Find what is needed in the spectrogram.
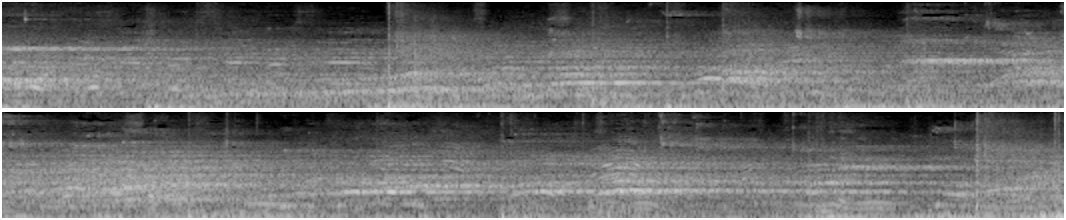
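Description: Indistinct voices of players and onlookers calling across a large, echoing sports hall, with balls thudding on the wooden court now and then.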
